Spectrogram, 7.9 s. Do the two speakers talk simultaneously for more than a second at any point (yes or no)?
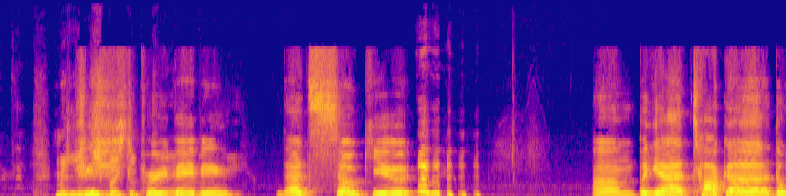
yes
